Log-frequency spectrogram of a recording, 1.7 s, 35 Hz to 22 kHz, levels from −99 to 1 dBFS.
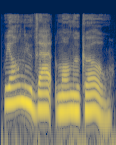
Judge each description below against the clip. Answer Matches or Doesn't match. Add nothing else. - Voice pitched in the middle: Matches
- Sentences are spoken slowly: Doesn't match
